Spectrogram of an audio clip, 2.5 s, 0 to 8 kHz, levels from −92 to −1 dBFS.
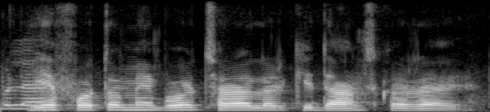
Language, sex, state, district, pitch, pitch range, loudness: Hindi, male, Arunachal Pradesh, Lower Dibang Valley, 160 Hz, 150-170 Hz, -16 LUFS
